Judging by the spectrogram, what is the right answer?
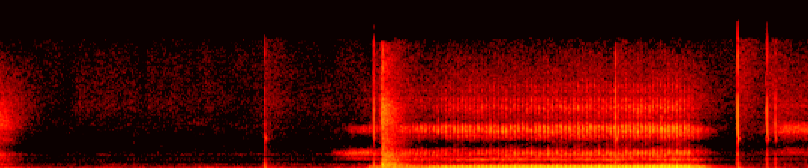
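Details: A Dogue de Bordeaux dog asleep and snoring loudly, sometimes drowning out the TV and audible from the second floor: snoring.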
